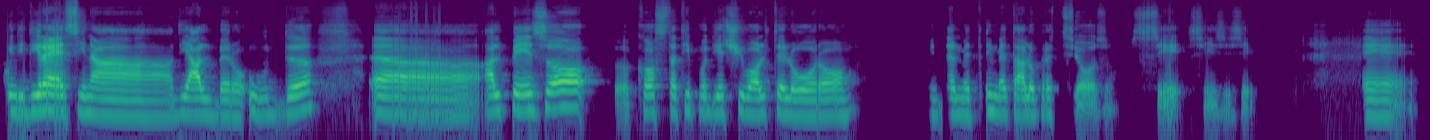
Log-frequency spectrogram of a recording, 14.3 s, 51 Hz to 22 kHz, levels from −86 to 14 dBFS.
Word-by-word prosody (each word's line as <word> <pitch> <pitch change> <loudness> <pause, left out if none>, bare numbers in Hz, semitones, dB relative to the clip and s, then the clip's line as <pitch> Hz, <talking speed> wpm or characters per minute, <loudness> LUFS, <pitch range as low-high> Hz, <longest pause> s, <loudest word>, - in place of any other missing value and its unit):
quindi 180 -1 -5
di 180 +2 +2
resina 155 -6 +4
di 170 +2 -4
albero 155 -2 +1
oud, 160 -1 -11 0.8
ehm, 160 - +1
al 180 +1 +1
peso, 210 +3 +3
ehm, - - -13
costa 180 0 -3
tipo 185 -1 -9
10 170 +2 -4
volte 165 0 -1
l'oro, 150 0 -3 0.6
il 155 -1 -19
del 165 -1 -5
met 155 0 -9
il 185 - -6
metallo 160 -1 -1
prezioso. - - -10
Sì. 445 -3 -11
Sì, 470 +3 -17
sì, - - -21
sì. - - -17 1.1
E 150 -1 -7
165 Hz, 110 wpm, -23 LUFS, 155-185 Hz, 1.1 s, resina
